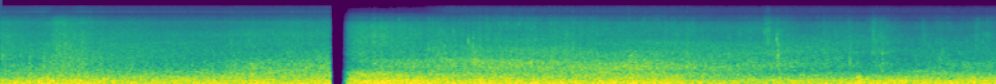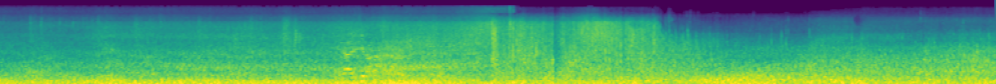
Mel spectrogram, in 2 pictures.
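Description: Foamy water rushes and fizzes over the sand.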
